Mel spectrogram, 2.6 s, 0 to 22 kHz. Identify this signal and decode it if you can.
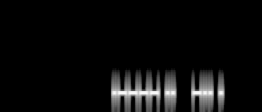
Morse code, heard as a keyed tone, about 46 wpm, 690 Hz. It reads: 1I DE
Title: Winter Field Day Exchanges Encore 45wpm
